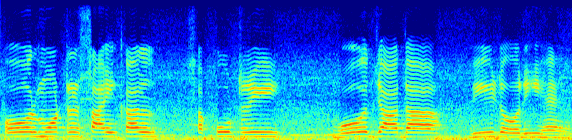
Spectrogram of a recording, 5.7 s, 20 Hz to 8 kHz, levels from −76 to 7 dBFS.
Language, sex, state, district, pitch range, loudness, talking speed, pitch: Hindi, female, Haryana, Charkhi Dadri, 235-250 Hz, -14 LUFS, 105 wpm, 245 Hz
